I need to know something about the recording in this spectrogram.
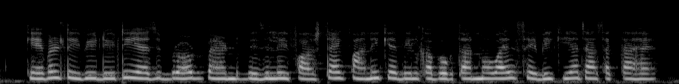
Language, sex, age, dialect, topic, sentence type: Hindi, female, 18-24, Hindustani Malvi Khadi Boli, banking, statement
